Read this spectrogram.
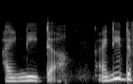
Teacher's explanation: the T changes to a d and the U changes to an uh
